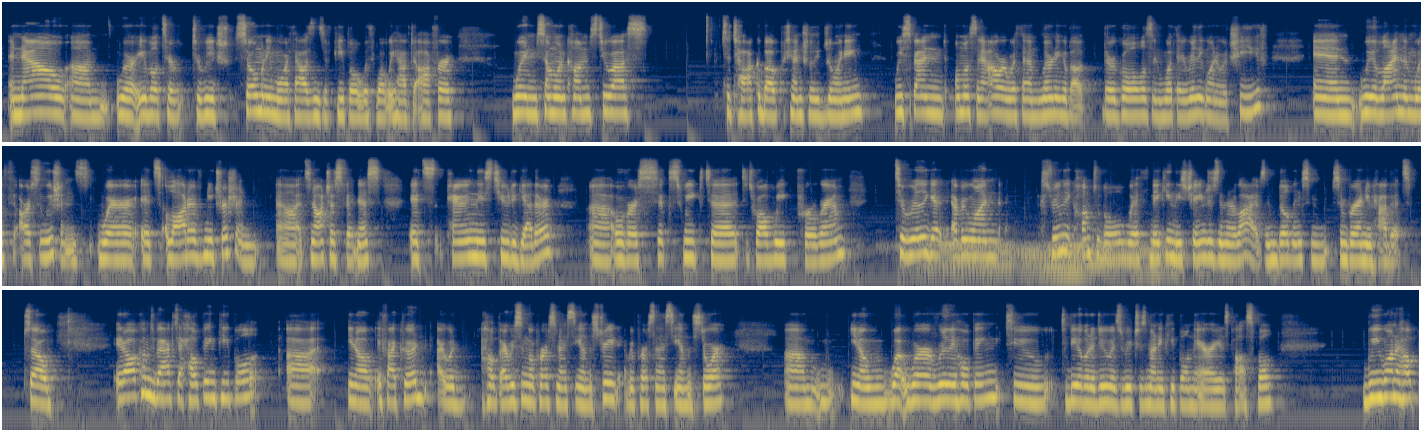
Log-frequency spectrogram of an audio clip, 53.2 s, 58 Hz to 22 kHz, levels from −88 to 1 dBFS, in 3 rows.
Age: 20-39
